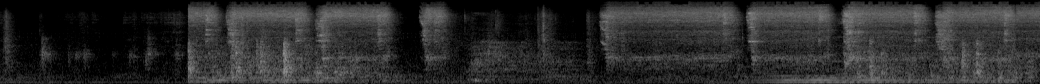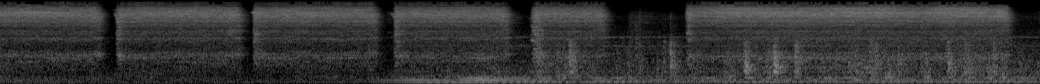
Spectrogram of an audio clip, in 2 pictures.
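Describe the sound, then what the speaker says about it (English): PlastiKote aerosol primer is sprayed onto a bedside table, heard as close, loud hissing bursts of varying length, repeated many times with brief pauses between. "So I'm just going to spray a very light coat of primer onto here."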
